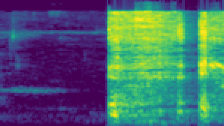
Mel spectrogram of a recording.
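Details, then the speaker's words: Coughing from an adult who has a fever and cough, set off while cooking when chili fumes reached the nose; the coughing made the cook step outside. "അപ്പോൾ നല്ല ചുമ വന്നപ്പോൾ ഞാൻ വെളിയോട്ട് ഇറങ്ങിയതാണ്. മുളകിൻ്റെ ഘ്രാണം ഉള്ളിലേക്ക് ചെന്നപ്പം മണം ചെന്നപ്പോൾ ചുമയായിരുന്നു, പനിയായിരുന്നു."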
